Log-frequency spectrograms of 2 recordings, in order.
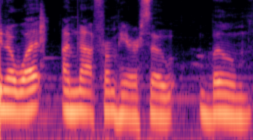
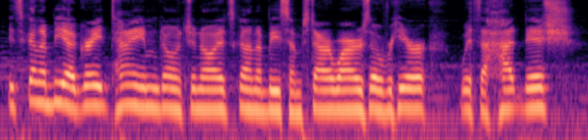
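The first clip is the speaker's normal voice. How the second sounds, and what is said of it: Bad put-on northern Minnesota accent. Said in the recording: “that's the worst northern Minnesota, northern Upper Peninsula accent I've ever heard in my entire life”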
